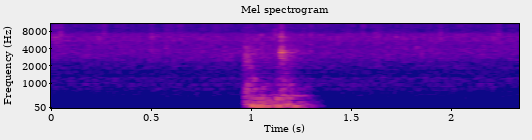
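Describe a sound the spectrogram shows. A heavy metal door thuds open.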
